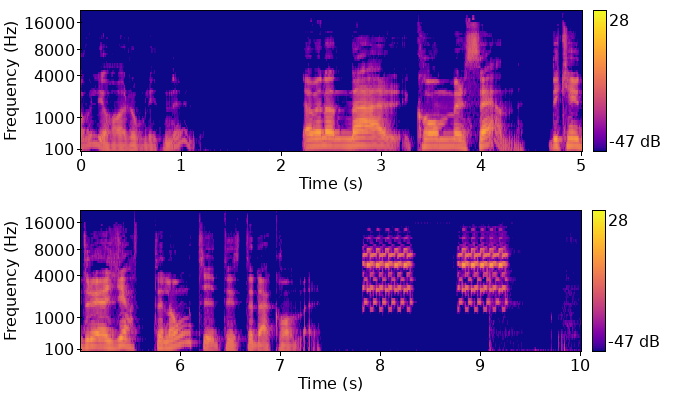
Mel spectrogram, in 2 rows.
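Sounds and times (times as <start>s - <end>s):
speech: 0.2s - 1.3s, 2.2s - 7.5s
old-style telephone bell ringing: 7.8s - 9.4s.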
